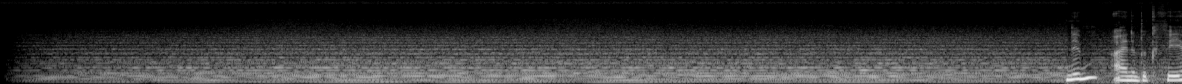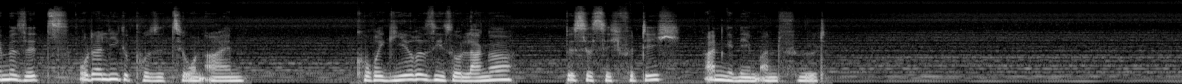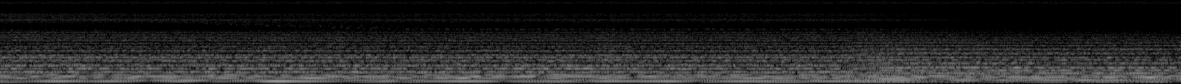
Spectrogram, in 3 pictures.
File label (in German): Herzmeditation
